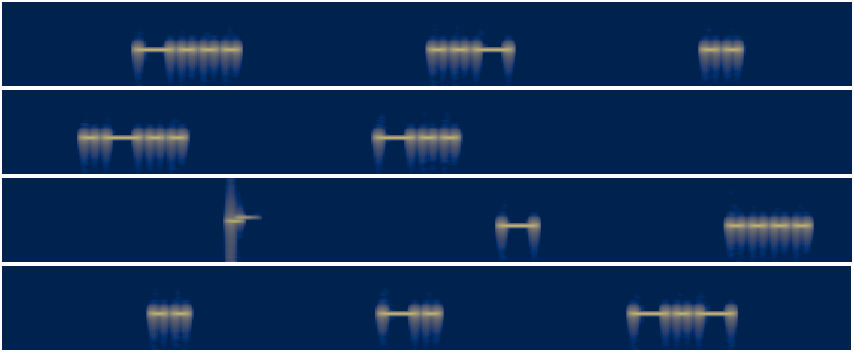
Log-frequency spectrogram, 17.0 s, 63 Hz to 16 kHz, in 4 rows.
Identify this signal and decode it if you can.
Morse code, heard as a keyed tone, about 22 wpm, spaced as for 8 wpm, 700 Hz. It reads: BUILD THINK
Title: 6x Character Spacing - Top 300 Words - 22wpm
